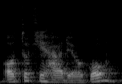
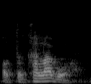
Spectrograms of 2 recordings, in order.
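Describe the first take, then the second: First: It is said in standard Korean, uncontracted. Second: It is said in Busan dialect, contracted.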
